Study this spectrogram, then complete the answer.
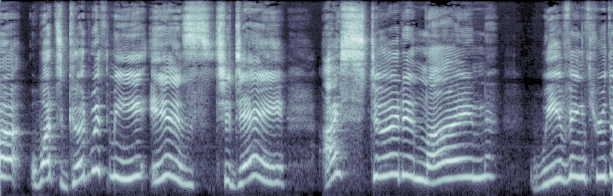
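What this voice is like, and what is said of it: Usual voice. Nothing is said of it.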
